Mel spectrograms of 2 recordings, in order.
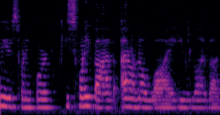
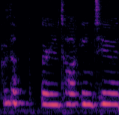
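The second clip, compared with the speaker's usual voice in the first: play-acted high-pitched furious flipping out; 5 semitones higher than usual. Retelling a phone call where he starts flipping out: imitating someone flipping out. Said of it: "he starts flipping out".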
